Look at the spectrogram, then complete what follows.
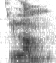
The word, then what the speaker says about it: Lam: For Mooladhara, you always use the syllable Lam, L-A-M.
